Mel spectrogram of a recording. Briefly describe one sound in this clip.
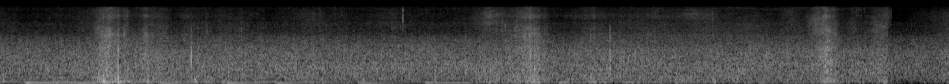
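A fly line swishes through the air as it is cast.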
